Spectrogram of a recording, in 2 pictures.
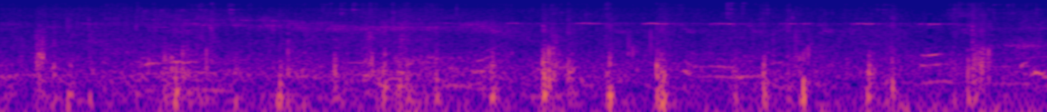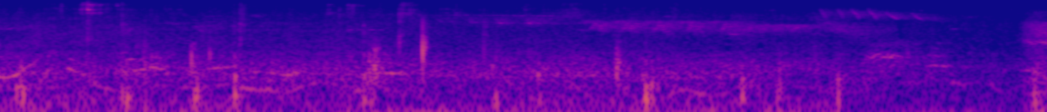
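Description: Footsteps climbing timber-edged earth steps: a run of irregular knocks and scuffs, with voices in the background.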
